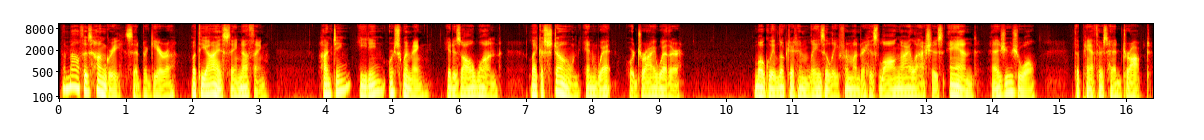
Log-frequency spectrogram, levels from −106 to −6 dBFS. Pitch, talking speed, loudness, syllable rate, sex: 90 Hz, 155 wpm, -21 LUFS, 5.1 syllables/s, male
